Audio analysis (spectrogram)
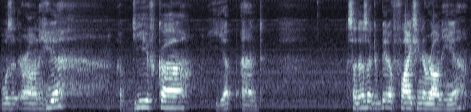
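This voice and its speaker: A man's voice: medium pitch, slow, long pauses, fairly bright tone. Echoey, rambling Ukrainian-accented man. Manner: rambling, hesitant, self-deprecating, blunt. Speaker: YouTuber host. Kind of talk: casual unscripted commentary over a map. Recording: echoey room with faint background noise.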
